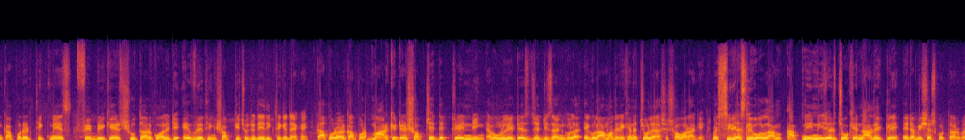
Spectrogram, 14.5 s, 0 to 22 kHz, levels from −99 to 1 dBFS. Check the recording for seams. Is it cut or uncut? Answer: cut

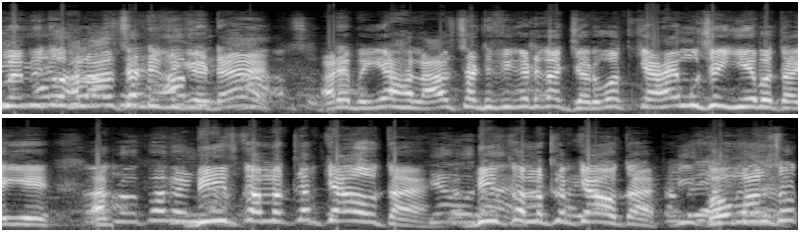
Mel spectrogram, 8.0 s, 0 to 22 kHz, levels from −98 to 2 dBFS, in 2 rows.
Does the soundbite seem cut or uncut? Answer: cut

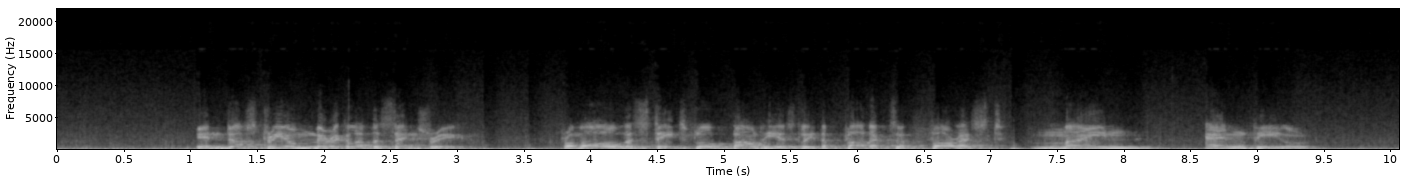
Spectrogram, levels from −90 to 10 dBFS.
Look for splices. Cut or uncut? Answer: cut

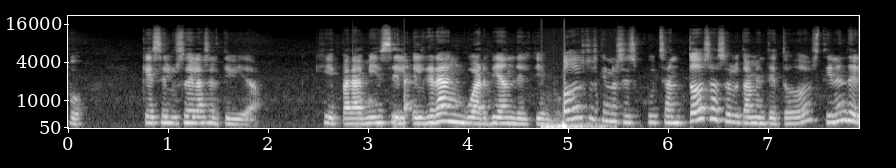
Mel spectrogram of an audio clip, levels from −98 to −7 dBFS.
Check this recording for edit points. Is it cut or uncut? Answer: cut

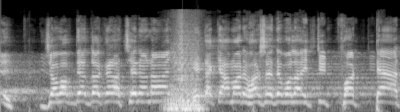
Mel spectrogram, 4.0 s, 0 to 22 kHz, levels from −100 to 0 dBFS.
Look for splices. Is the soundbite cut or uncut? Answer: cut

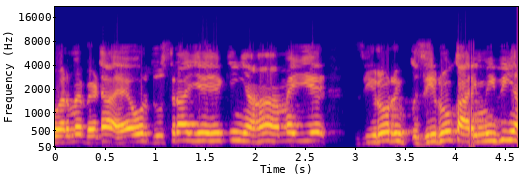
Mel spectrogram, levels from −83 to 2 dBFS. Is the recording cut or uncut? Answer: uncut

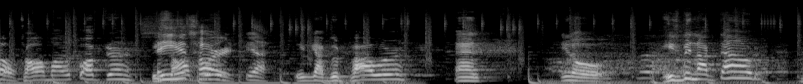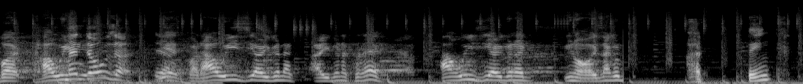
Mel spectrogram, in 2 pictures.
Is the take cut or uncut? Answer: cut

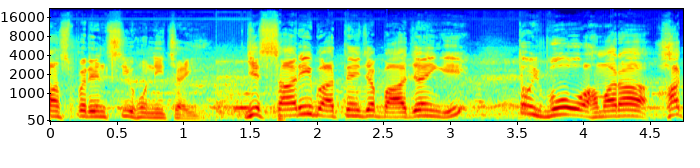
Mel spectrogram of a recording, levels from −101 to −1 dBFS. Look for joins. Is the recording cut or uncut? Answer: cut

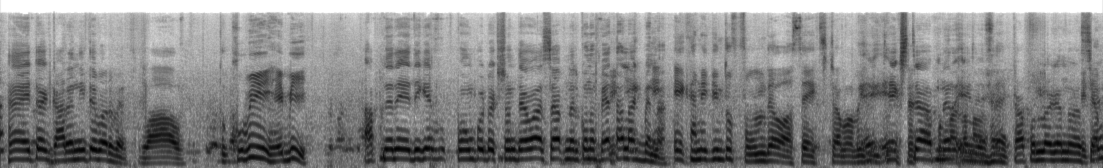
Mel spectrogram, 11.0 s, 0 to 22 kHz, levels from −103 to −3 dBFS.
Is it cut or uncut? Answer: uncut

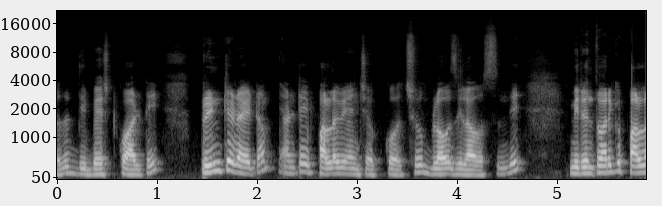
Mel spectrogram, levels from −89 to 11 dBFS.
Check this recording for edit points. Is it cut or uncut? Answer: uncut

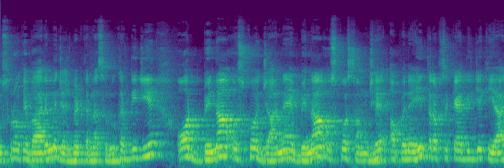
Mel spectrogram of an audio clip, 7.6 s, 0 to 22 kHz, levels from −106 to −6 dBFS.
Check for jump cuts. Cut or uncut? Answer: uncut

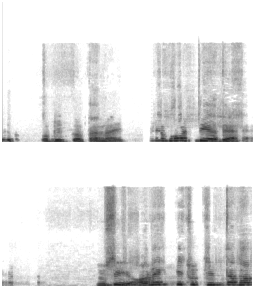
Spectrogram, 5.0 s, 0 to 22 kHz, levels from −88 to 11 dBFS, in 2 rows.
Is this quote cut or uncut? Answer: cut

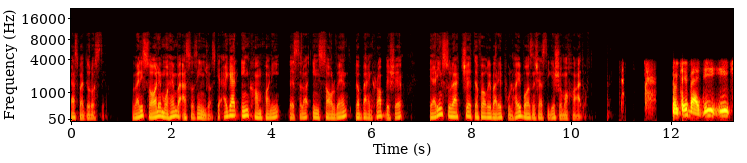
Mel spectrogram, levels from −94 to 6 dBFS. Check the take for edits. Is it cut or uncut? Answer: cut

